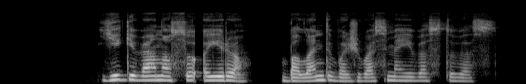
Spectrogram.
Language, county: Lithuanian, Panevėžys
